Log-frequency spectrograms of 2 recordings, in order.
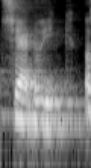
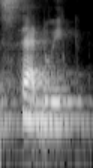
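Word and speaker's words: Chadwick: Proton को discover किया Goldstein, और न्यूट्रॉन को डिस्कवर किया चैडविक, sometimes it pronounced as सैडविक, तो चैडविक।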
